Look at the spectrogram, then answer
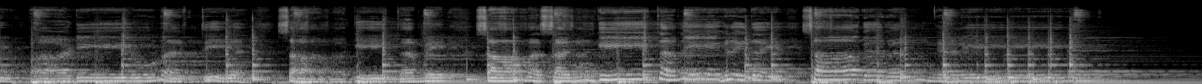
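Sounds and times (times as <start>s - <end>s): man singing into a microphone: 0.0s - 11.1s
instrumental accompaniment: 0.0s - 12.0s.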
